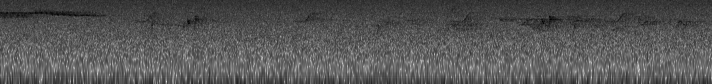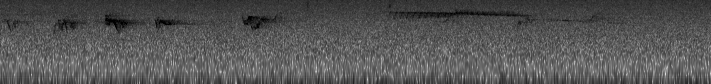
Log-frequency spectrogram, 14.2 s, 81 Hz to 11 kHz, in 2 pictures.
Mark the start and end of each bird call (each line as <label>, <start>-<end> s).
Swainson's Thrush (Catharus ustulatus), 0.0-0.6 s
Orange-crowned Warbler (Leiothlypis celata), 0.0-2.0 s
Western Tanager (Piranga ludoviciana), 4.6-10.8 s
Orange-crowned Warbler (Leiothlypis celata), 9.9-14.0 s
